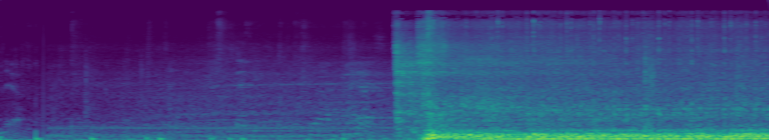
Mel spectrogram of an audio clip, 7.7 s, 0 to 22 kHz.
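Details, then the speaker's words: Kevin's Chevy El Camino V8 starting and running: starter, then an even, deep rumble with no skips once all eight cylinders hit. Runs better than before; normal running. "once all eight cylinders start hitting she's definitely running better"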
